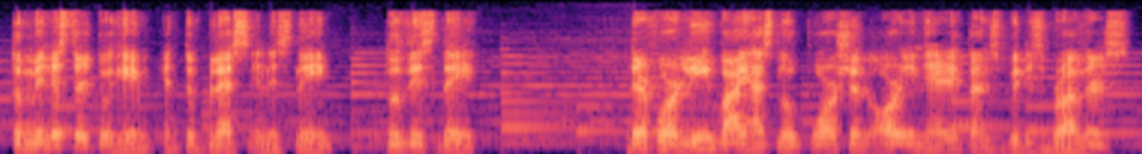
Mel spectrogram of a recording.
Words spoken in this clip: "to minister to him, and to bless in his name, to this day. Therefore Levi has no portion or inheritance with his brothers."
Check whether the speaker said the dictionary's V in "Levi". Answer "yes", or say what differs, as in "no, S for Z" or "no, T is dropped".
yes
